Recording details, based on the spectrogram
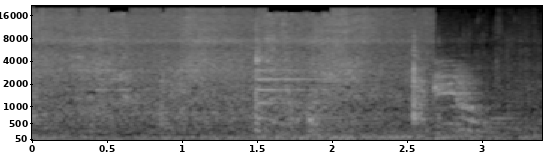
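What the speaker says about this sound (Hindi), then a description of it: "और अभी हम इसे अच्छे से हाई फ्लेम पे ही भूनेंगे।" Potatoes with coriander roasting in a pan on high flame give a steady loud sizzle, broken by two sharp scraping stirs before the hiss fades near the end.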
